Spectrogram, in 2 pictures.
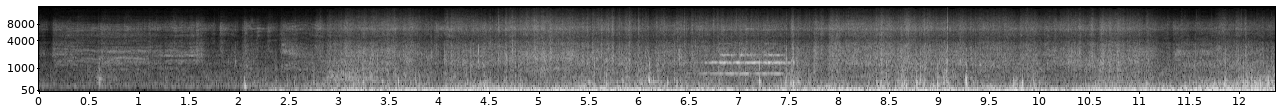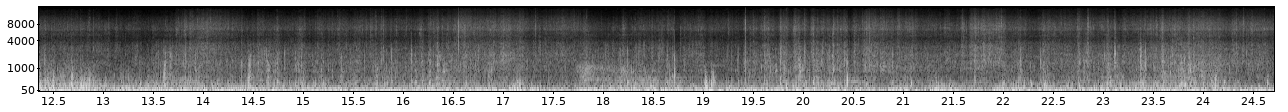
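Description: Downhill mountain bike riding noise: wind buffeting the camera's microphone over the rumble and rattle of knobby tyres rolling fast over dirt and dry leaves, starting about two seconds in as the bike picks up speed. A brief high squeal cuts through about seven seconds in.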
